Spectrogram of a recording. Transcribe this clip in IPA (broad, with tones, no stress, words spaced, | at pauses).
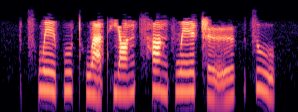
t͡sʰwe˥˧ɪ̯pu˥˩ t̪ʰwä̰˨˩t̪ʰjɑ˧˥ŋ t͡sʰɑ˥˩ŋfwe˥ɪ̯ʈ͡ʂɻ̩˨˩˦ | t͡su˥˩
